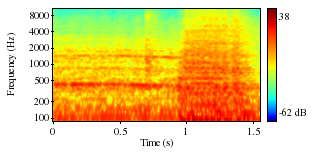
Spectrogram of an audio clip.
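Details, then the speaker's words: 2022 Jayco Jay Flight 267BHS travel trailer slide-out extending: steady motor hum turns into a rough, low gear-grinding rattle at full extension, which is normal and signals full travel. "you hear that gear grinding noise you know you're fully extended"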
